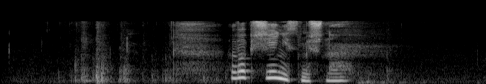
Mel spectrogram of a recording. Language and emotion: Russian, sad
